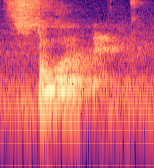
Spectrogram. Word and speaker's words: Storbecker: Okay, this is Storbecker. Storbecker is how you say the name.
